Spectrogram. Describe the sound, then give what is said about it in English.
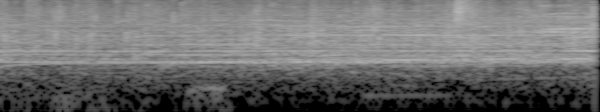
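A stadium crowd of baseball fans on Coney Island cheers and claps for the Brooklyn Cyclones, one strike from a shutout victory, in a steady, unbroken roar, with a dense wash of voices and applause holding at an even level for a few seconds. “And the fans here on Coney Island trying to cheer on one last strike.”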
